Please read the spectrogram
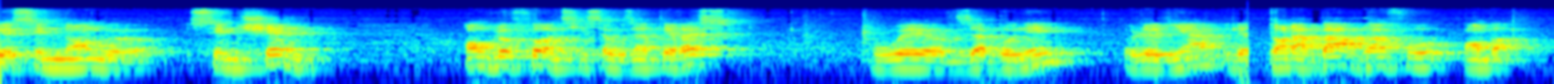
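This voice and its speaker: In this food vlog, a young man raised in France talks casually in a medium-pitched, slightly bright voice, hesitating with many fillers and restarts while poking fun at himself. He is recorded from a distance, off mic, in an echoey room with faint noise.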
